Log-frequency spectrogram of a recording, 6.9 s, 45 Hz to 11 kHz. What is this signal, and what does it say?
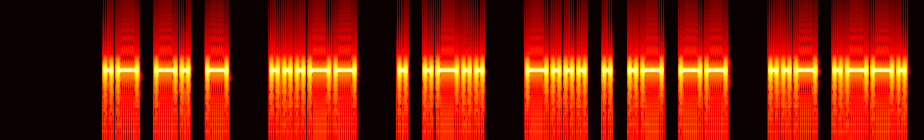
Morse code, heard as a keyed tone, about 25 wpm, 700 Hz. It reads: ANT 3 EL BEAM UP
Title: Practice QSO - Exchange 2 - Info - 25wpm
